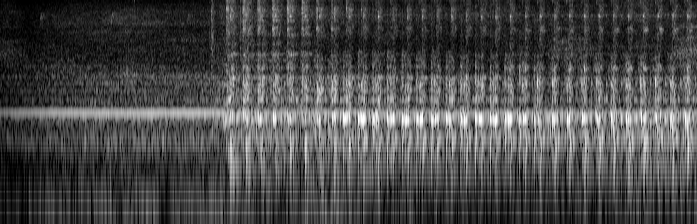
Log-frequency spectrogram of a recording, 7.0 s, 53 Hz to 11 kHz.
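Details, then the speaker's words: Repaired GX CS3 compressor filling a PCP air gun to 3,200 PSI with no filter attached, gun starting near 2,500 PSI: motor starts, then steady rapid pumping about three and a half pulses per second with even tone; running normally. "It's going to take a little bit long. Well, it shouldn't. We don't have the filter on it, so it shouldn't take too much longer."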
